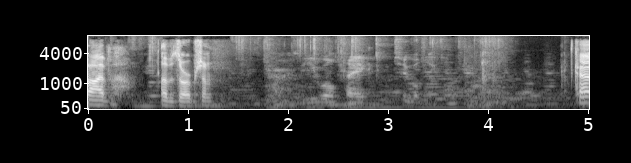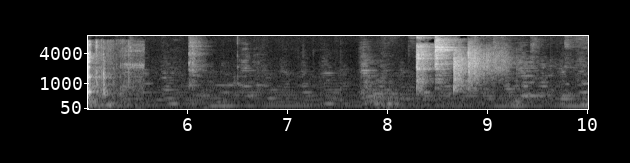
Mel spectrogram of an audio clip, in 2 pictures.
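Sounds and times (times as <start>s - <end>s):
speech: 0.0s - 1.4s, 2.3s - 4.0s, 4.9s - 5.3s
dice clattering onto a table: 8.3s - 9.3s.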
